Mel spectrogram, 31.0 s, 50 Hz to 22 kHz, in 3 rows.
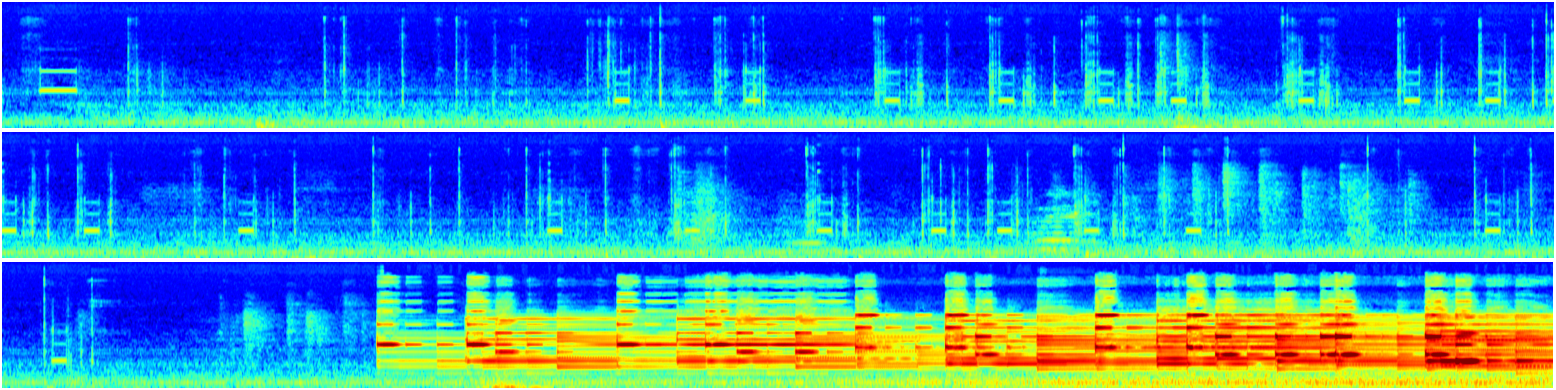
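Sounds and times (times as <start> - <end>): faint keypad beeps: 23.2 - 31.0.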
